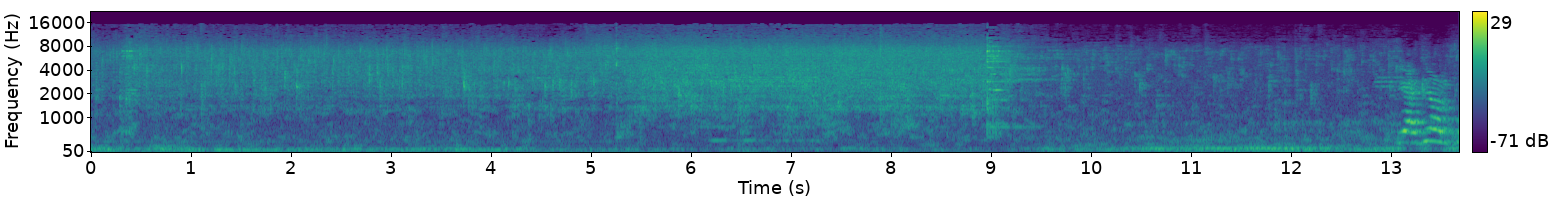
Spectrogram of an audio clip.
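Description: Onions hitting hot oil in a wok already spiced with fried cumin, giving a loud steady sizzle that fades after several seconds, with softer frying and stirring and a voice speaking over it.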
